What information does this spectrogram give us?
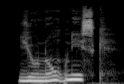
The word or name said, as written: junonisk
